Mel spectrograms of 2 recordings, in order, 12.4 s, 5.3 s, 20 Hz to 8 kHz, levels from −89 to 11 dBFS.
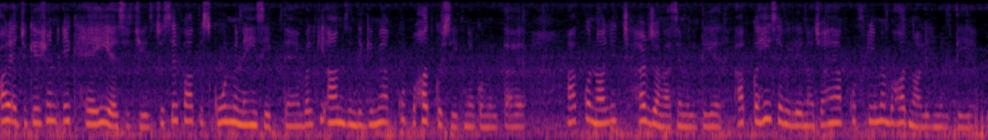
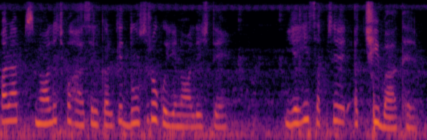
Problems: constant background noise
